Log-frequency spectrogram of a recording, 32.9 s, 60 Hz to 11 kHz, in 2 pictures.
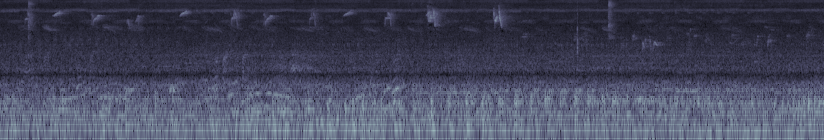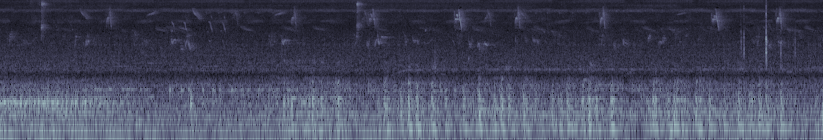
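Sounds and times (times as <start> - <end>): birds chirping: 0.0 - 32.9
low outdoor rumble: 0.0 - 32.9.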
